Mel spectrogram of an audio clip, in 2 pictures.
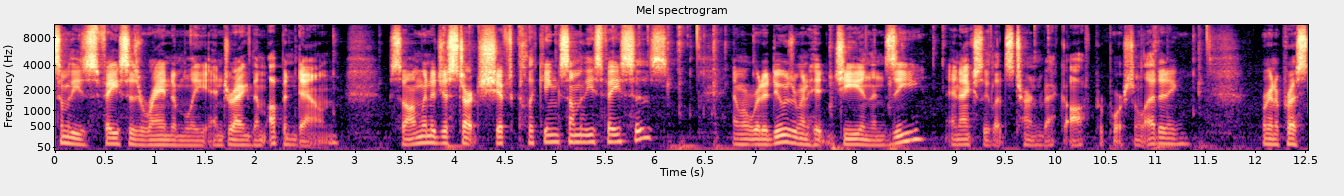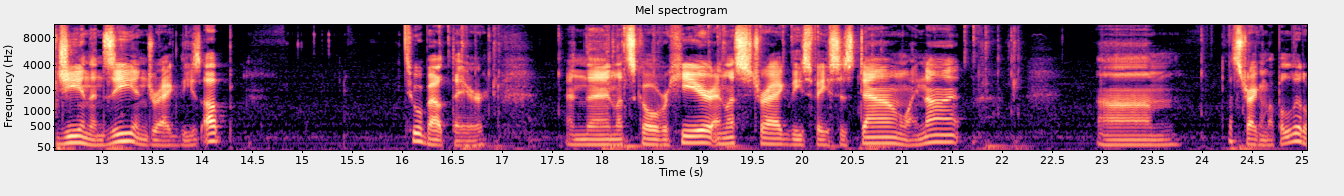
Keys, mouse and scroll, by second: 2.4 middle click, 4.1 shift+click, 4.6 shift+click, 5.0 shift+click, 5.5 shift+click, 5.8 shift+click, 6.3 shift+middle click, 7.7 g, 9.8 click, 11.1 shift+middle click, 12.5 g, 16.7 shift+middle click, 18.0 alt+a, 18.3 shift+middle click, 19.0 click, 19.5 shift+click, 19.8 shift+click, 20.1 click, 20.5 g, 21.9 shift+middle click, 22.1 middle click, 24.2 g.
